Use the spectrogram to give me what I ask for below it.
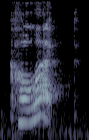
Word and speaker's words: collect: for the real word collect my friends you'll notice that this change from ah to uh we call that a schwa remember ishwar happens when it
